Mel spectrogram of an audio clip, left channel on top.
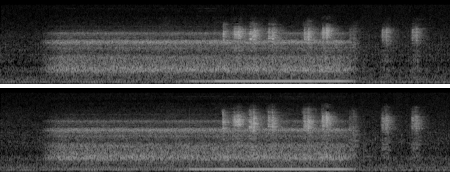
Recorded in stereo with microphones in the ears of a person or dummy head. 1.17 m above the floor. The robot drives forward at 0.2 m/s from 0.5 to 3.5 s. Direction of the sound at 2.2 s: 65° right (ahead or behind).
